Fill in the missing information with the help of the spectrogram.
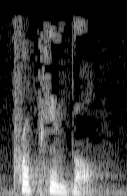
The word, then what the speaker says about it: propempo: It is the word propimpo. If we were to spell it in English, we would spell it P-R-O-P-E-M-P-O.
